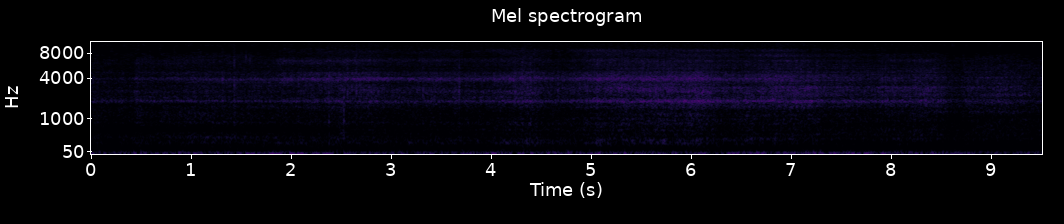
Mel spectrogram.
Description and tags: Fregament loopcanto
Scratch between the edge of a block of wood and a table of wood. Studio Recording.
